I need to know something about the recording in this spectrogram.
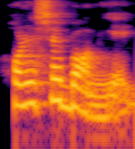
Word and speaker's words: khoresh bamieh: It's very easy to cook, but it might be a little hard to you to pronounce it. It's koresh bamieh.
